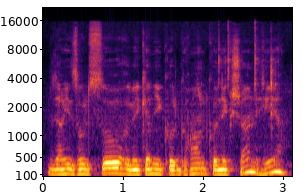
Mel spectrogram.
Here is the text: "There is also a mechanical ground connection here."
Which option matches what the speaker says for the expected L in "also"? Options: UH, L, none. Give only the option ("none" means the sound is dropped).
L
